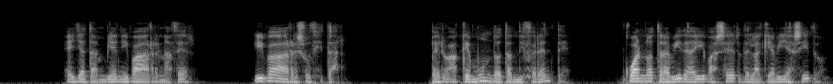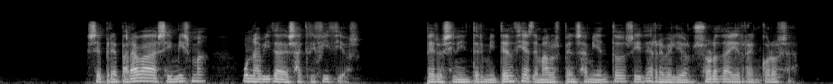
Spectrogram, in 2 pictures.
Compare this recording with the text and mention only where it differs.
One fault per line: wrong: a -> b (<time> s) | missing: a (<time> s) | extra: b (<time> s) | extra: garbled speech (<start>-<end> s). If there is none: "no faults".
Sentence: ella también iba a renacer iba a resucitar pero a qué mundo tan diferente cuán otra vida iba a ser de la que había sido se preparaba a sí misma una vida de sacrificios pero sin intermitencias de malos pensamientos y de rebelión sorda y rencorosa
no faults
